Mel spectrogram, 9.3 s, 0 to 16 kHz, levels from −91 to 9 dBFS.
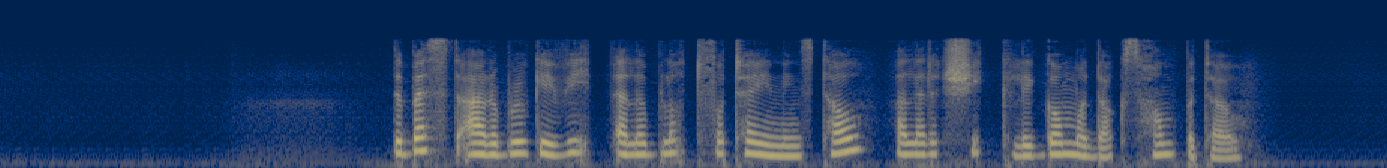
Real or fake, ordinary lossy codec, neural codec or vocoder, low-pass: fake; none; codec, 16 kHz, 0.4 kbps, LongCat-Audio-Codec; 7.2 kHz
